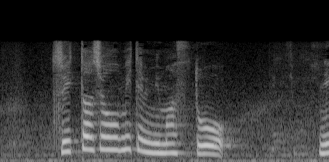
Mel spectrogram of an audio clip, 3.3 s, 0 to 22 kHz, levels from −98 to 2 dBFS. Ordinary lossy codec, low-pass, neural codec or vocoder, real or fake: none; none; none; real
